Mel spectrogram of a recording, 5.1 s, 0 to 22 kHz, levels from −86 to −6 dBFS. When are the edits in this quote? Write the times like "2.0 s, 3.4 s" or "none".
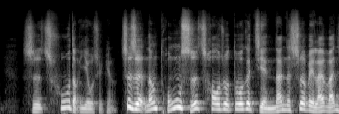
1.8 s

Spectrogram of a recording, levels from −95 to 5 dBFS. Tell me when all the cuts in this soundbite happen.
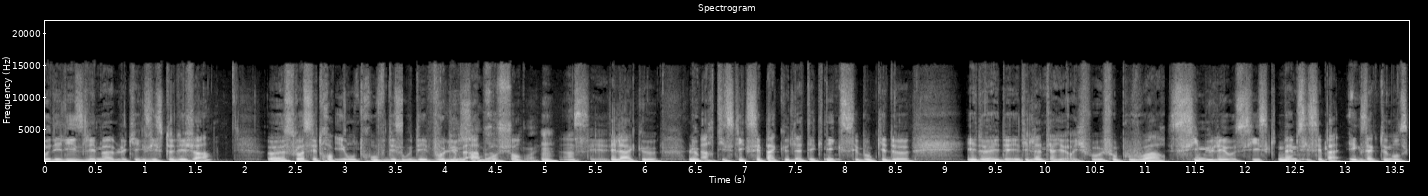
2.9 s, 3.6 s, 5.7 s, 6.6 s, 8.3 s, 9.8 s, 11.2 s, 12.3 s

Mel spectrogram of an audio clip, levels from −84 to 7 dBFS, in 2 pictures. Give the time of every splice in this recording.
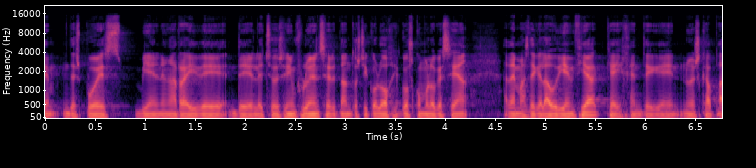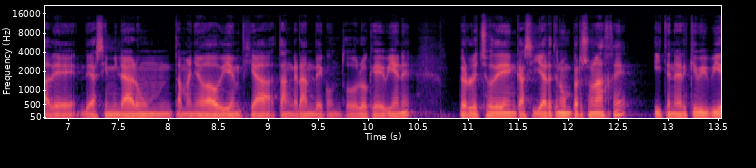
none

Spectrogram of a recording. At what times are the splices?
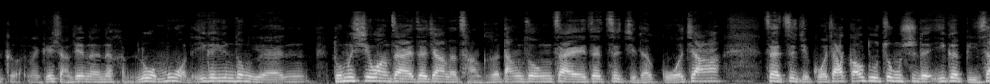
3.2 s

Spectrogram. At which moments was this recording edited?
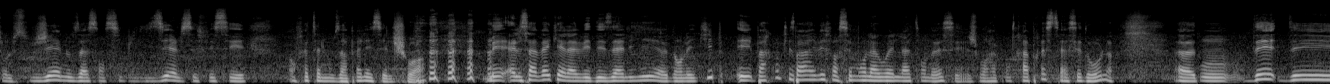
7.9 s, 12.0 s

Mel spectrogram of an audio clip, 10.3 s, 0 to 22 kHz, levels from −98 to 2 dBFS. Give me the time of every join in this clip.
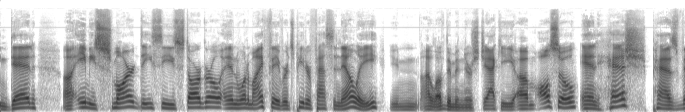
5.7 s

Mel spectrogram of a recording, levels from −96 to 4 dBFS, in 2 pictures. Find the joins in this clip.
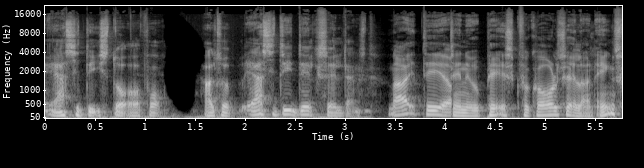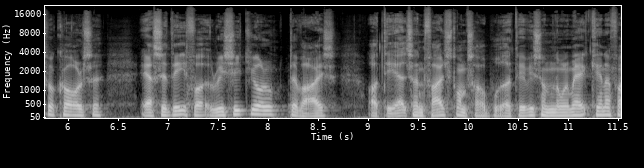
2.6 s, 4.1 s, 7.2 s, 8.2 s

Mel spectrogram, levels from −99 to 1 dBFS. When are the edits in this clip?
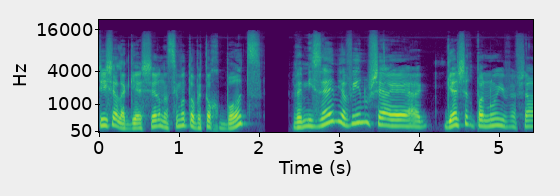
none

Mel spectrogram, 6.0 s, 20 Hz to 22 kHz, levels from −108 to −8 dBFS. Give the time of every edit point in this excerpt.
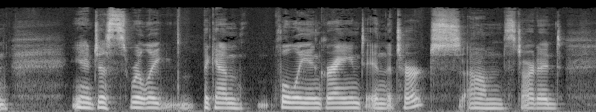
none

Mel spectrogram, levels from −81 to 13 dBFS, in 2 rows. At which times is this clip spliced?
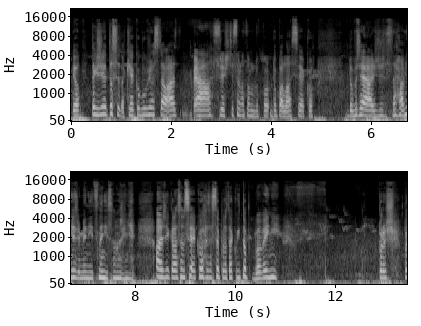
3.0 s

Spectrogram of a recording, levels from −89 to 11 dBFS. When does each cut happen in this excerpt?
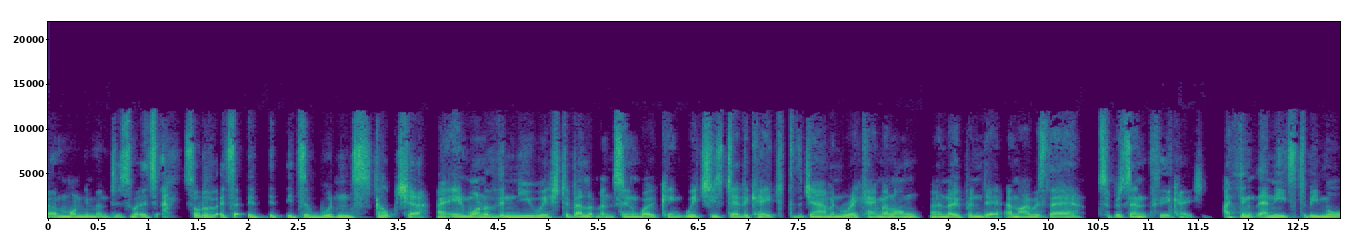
8.1 s

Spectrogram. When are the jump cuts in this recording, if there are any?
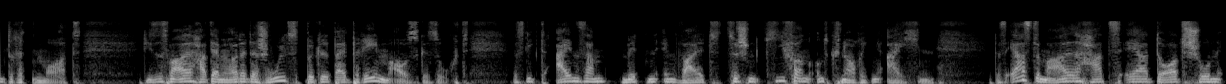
2.1 s, 2.6 s

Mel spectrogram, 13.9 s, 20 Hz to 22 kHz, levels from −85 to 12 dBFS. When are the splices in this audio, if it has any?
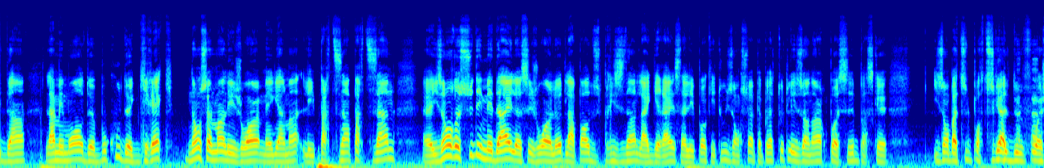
none

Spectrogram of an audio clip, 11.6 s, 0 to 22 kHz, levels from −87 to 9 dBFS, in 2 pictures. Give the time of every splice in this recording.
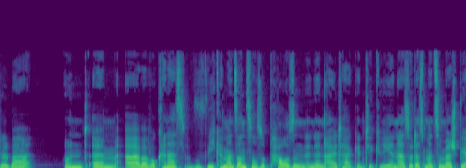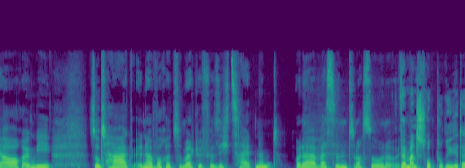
7.1 s, 7.5 s, 9.4 s, 10.3 s

